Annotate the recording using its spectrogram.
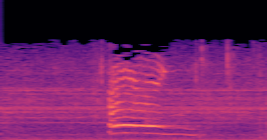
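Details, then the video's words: Abyssinian kitten crying during his first meal of raw greens mixed with canned kitten food, indoors; a single clear meow that rises then slides downward, with a woman speaking softly just before and after. "Abyssinian kitten cries during his first meal of raw greens mixed with can food"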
